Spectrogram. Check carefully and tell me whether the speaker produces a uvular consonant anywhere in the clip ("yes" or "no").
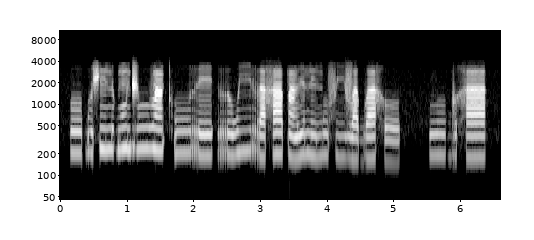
no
